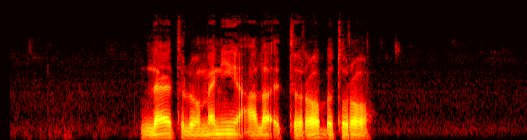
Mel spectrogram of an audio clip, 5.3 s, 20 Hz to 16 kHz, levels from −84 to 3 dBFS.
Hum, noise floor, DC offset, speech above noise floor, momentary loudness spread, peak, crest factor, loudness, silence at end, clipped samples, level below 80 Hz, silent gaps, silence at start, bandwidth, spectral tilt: none; -65 dBFS; under 0.1%; 43 dB; 4 LU; -6 dBFS; 20 dB; -23 LUFS; 1.55 s; under 0.1%; -52 dBFS; none; 1.4 s; 10.5 kHz; -7 dB/octave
